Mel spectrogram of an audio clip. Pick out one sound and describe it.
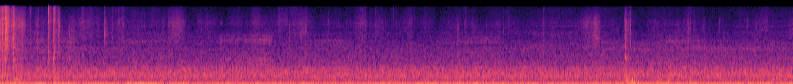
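Trading cards slide and click against each other as they are shuffled.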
